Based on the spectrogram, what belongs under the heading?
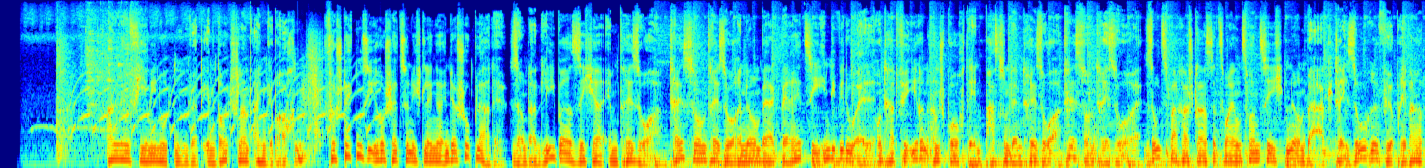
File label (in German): Radiowerbung; Einbruch alle 4 Minuten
